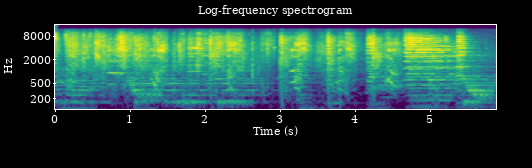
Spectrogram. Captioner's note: grunting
